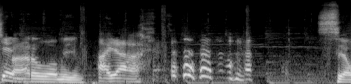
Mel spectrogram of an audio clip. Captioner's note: haha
